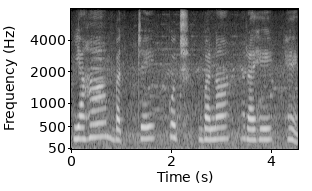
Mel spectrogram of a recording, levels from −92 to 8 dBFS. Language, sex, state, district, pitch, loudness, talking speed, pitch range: Hindi, female, Madhya Pradesh, Dhar, 240 Hz, -15 LUFS, 80 wpm, 230-255 Hz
